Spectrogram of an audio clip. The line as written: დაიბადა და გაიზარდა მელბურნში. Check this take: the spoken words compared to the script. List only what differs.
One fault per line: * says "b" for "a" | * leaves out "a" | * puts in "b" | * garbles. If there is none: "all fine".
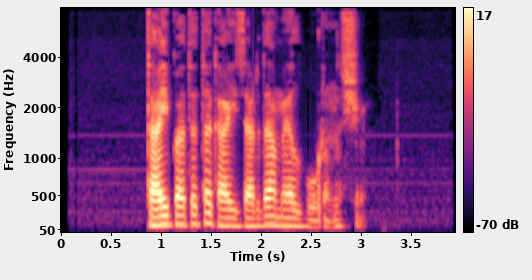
all fine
